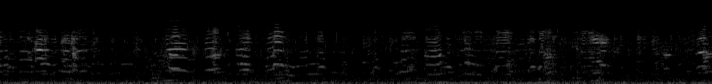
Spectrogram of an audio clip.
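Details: Swans at the evening feed, WWT Caerlaverock, many birds honking together in a continuous murmur, with a few louder trumpeting notes standing out.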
